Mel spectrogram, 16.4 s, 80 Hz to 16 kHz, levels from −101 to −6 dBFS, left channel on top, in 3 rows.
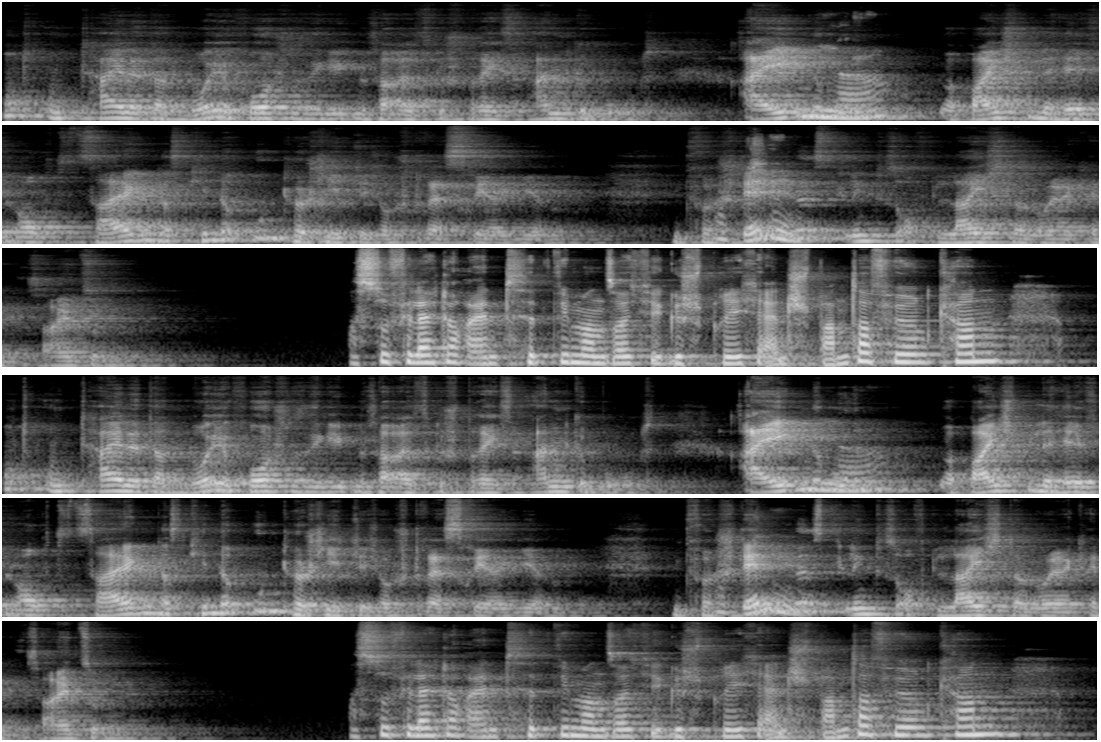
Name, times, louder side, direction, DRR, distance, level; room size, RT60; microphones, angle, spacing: voice 1, 0.0-3.2 3.7-4.3 4.7-8.3 8.8-11.5, right 2 dB, 70° right, 5 dB, 1.6 m, -32 dB
voice 2, 4.0-4.4 9.3-9.5 12.7-16.3, left 4 dB, 45° left, 16 dB, 0.5 m, -26 dB
11.0 x 9.3 x 7.2 m, 0.92 s
head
